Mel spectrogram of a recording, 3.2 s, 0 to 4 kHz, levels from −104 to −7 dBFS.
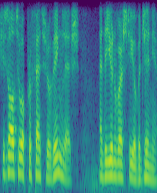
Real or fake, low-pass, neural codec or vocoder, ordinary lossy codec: fake; 3.6 kHz; codec, 16 kHz in and 24 kHz out, 0.6 kbps, FocalCodec, streaming, 4096 codes; Opus, 32 kbps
